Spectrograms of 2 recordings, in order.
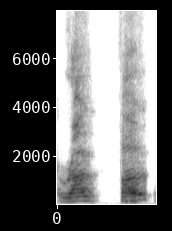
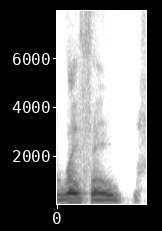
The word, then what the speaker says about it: Rofo: How do I pronounce it, John? You could probably say it. Rofo.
